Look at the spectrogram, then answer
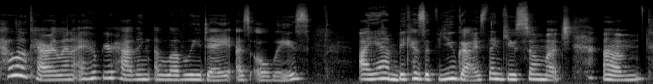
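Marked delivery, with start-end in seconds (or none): none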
